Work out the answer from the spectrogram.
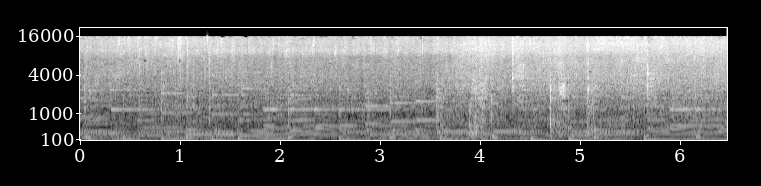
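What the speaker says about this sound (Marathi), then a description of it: "आणि सगळं परतून घेऊया आपण" Chopped tomatoes and onions sautéed in a pan for matar paneer pulao, a loud close sizzle under repeated rhythmic scraping and stirring strokes of a spoon against the metal, with no talking.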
